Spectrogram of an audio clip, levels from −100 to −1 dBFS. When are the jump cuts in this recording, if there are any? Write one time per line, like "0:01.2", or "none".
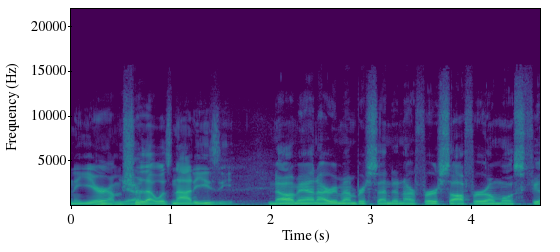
none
